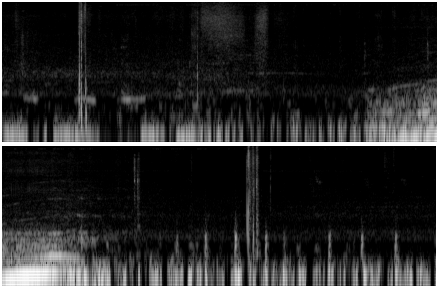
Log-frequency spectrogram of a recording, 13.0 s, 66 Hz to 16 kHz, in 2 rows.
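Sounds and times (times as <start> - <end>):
car engine revving: 4.6 - 9.4
sharp clicks: 10.0 - 10.7.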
